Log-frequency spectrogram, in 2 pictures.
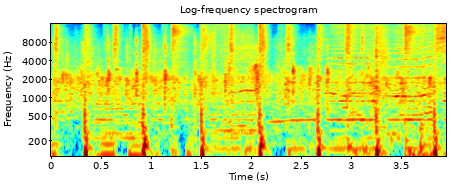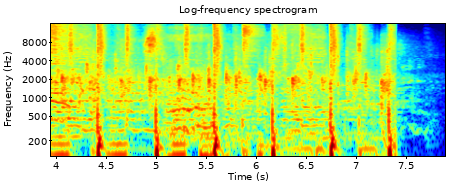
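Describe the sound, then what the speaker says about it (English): An audience at an interview event applauds steadily and loudly for several seconds, dense clapping filling the room before it fades out at the end. "please give a warm round of applause for the CEO of One Voice Blackburn, Zaffer Khan."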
